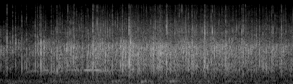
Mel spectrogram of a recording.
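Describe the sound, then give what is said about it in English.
A church audience at the Rock Church and World Outreach Center applauds in praise of God, a dense, steady wash of clapping that holds at an even, fairly loud level throughout, with faint cheering voices mixed in. “Hey, today, if you got somebody out of God today, let's give him a praise.”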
